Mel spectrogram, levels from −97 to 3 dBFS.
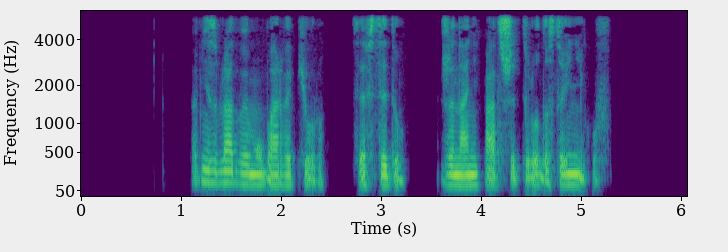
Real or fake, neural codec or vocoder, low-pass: real; none; 5.4 kHz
